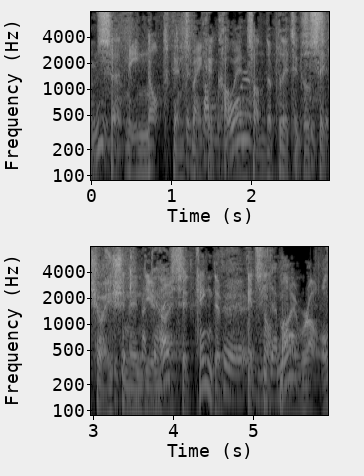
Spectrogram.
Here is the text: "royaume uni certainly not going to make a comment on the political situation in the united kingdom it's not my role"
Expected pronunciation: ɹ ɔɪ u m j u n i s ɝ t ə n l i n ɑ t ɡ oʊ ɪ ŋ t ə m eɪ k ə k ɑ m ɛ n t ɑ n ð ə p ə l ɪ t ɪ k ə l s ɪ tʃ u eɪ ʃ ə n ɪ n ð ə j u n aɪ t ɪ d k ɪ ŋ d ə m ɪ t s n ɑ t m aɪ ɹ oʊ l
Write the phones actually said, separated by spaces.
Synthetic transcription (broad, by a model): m s ɝ t n l i n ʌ t ɡ oʊ ɪ ŋ t ə m eɪ k ə k ɑ m ɛ n t n ð ə p ə l ɪ t ɪ k ə l s ɪ tʃ u eɪ ʃ ə n ɪ n ð ə j u n aɪ t ɪ d k ɪ ŋ d ə m ɪ t s n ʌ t m aɪ ɹ oʊ l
